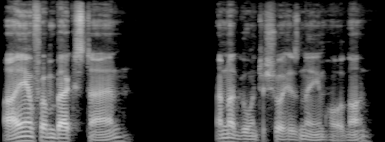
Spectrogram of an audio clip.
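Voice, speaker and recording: A man's voice: a bass voice, lively intonation, moderate pace, darkish tone, dry recording, studio quality. A man with a non-native English accent hosting an online religious call-in show, speaking informally in a challenging, confrontational manner. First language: not English. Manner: challenging, confrontational, with rhetorical questions. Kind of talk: informal polemical monologue to live online audience.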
